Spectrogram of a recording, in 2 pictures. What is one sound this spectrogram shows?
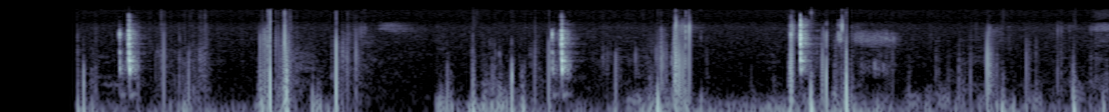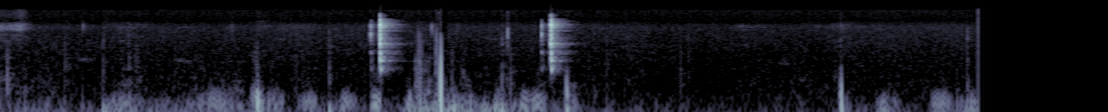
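Short taps and clicks sound as items are picked and crafted.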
